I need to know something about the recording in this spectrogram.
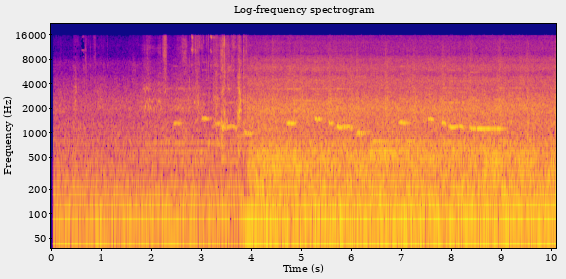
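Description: Small dogs' paws patter on wooden steps and gravel.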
